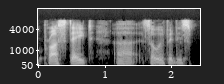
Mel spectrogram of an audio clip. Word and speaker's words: prostate: the term and so note that there isn't an r in prostate so if it is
